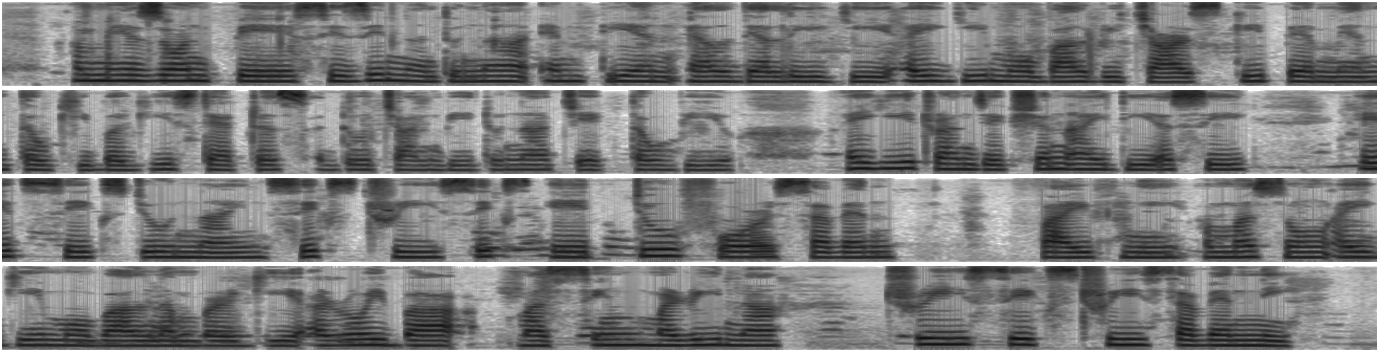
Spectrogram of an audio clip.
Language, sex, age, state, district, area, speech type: Manipuri, female, 30-45, Manipur, Chandel, rural, read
